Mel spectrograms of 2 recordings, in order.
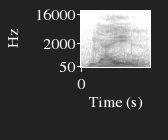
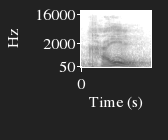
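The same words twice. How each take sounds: First: Yail, first letter said as a soft y glide; Yail with a Y sound. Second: Jail, first letter said as a rasping Spanish jota; Jail with a J sound. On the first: Teacher tries the student's name Yail with a y sound. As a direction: say Yail starting with a y like in yes. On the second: Teacher tries the name Jail with a Spanish jota. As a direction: say Jail starting with the throaty Spanish j. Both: Shown as a demonstration. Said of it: "Yail o Jail".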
